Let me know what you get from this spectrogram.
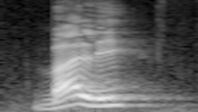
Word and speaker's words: ballet: Ballet. som do L com som de L, balé. Lembrando que o T do final de palavra, como regra geral, a gente não pronuncia, balé.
